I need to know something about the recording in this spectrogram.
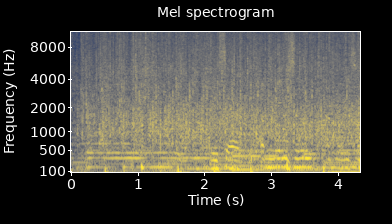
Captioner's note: audience applauding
